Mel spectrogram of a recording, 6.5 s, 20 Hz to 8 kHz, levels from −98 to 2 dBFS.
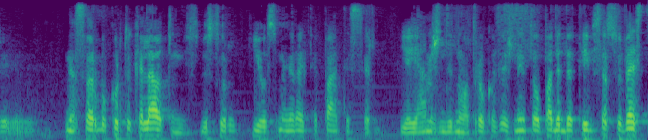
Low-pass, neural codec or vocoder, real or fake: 7.2 kHz; none; real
